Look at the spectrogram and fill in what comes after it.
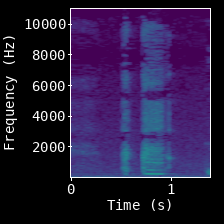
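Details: Brunette young woman with long-lasting hiccups, now with a sore throat: two abrupt voiced catches, the second briefly prolonged, in a quiet room. Hiccups.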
